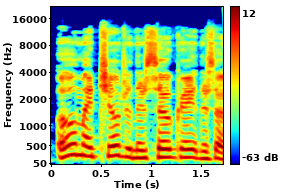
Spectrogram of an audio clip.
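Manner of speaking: high, gushing proud-parent voice; doting parent. Retold or imitated. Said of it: "We're like".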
